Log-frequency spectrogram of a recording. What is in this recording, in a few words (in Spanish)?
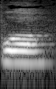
"puo", Silabas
